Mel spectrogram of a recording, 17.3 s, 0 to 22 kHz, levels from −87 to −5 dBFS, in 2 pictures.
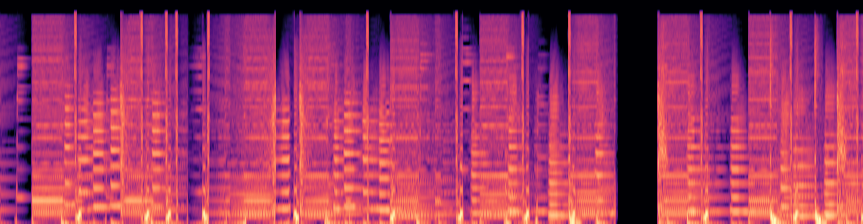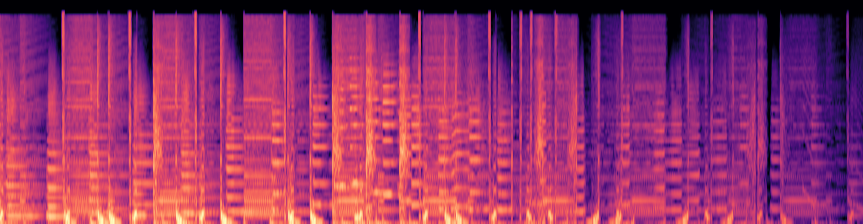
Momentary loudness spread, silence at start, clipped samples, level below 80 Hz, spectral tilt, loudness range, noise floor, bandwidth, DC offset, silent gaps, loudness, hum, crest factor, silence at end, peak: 14 LU; 0 s; under 0.1%; -26 dBFS; -4 dB/octave; 6 LU; -42 dBFS; 17.5 kHz; under 0.1%; 6.17-6.57 s; -17 LUFS; none; 18 dB; 0.1 s; 0 dBFS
